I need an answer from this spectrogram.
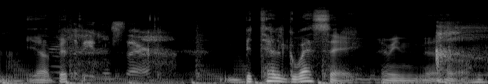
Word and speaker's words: Betelgeuse: It's Betelgeuse, not Beetlejuice. Or Betelgeuse. I don't know. Yeah, The Beatles there. Betelgeuse.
